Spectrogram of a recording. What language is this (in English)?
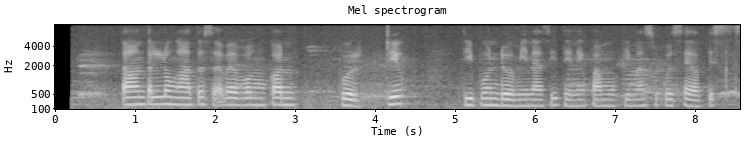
Javanese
